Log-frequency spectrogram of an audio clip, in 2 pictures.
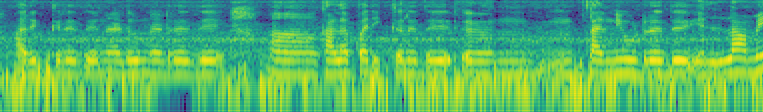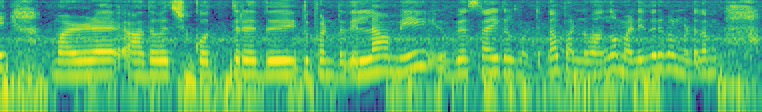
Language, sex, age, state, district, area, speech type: Tamil, female, 45-60, Tamil Nadu, Sivaganga, rural, spontaneous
